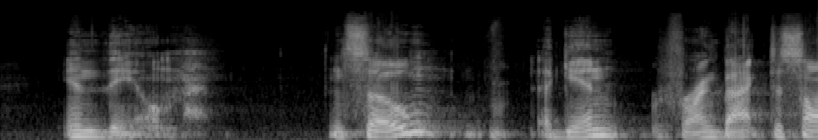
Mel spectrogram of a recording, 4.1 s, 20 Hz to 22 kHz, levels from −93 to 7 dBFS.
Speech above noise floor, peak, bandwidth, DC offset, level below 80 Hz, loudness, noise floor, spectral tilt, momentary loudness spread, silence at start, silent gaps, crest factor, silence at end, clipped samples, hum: 40 dB; -12 dBFS; 13 kHz; under 0.1%; -68 dBFS; -28 LUFS; -66 dBFS; -5.5 dB/octave; 16 LU; 0.3 s; none; 16 dB; 0 s; under 0.1%; none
